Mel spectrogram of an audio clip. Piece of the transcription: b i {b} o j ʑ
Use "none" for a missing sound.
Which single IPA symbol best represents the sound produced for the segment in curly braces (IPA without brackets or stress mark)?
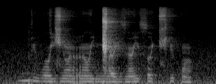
β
